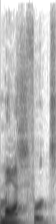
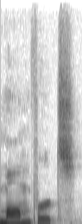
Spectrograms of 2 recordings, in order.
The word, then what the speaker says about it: Montforts: The Montforts. Technically, it's Mont, but no one says the T. Like mountains.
